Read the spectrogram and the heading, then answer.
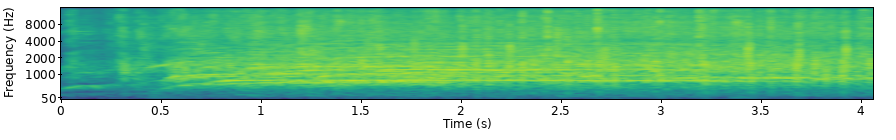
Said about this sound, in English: The best part is hearing the thunderous applause, she says.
